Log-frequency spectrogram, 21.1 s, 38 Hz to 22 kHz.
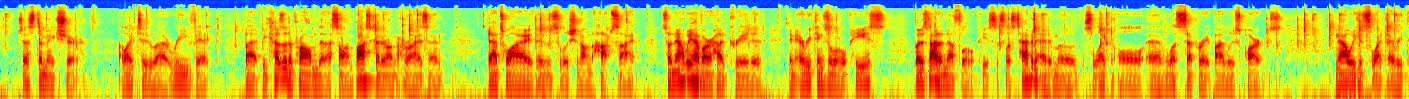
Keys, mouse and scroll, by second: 0.2 click, 0.4 x, 0.6 click, 1.0 shift+middle click, 1.3-1.7 scroll up 3, 1.8 shift+middle click, 2.0-2.8 scroll up 4, 2.8 click, 3.3 g, 3.7 right click, 4.1-4.5 scroll down 3, 4.5 middle click, 5.4 a, 6.7 click, 7.9 a, 9.0 shift+middle click, 9.2 scroll down 1, 9.5 middle click, 10.8 click, 11.0 g, 11.5 right click, 12.2 a, 17.1 click, 18.5 scroll up 1, 18.8 Right, 20.4 typing.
